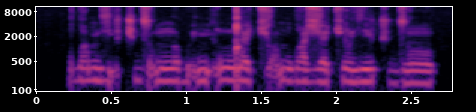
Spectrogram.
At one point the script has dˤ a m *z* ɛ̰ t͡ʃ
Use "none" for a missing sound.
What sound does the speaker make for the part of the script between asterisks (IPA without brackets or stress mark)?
zʲ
